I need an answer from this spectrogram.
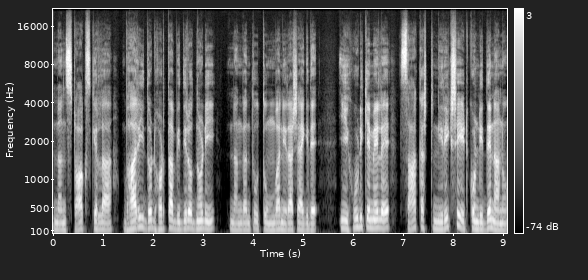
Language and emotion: Kannada, sad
